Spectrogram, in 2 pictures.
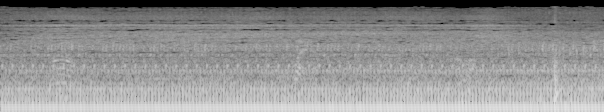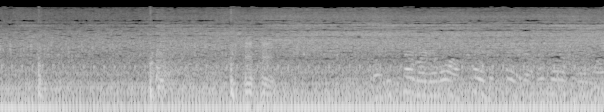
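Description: An engine running at a steady idle, a low even drone, with a few sharp metallic knocks from the track work about halfway through.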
